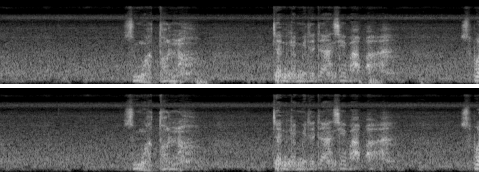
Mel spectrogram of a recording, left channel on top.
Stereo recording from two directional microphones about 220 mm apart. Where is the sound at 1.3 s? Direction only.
Centre (ahead or behind).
